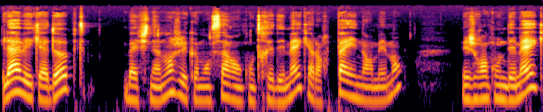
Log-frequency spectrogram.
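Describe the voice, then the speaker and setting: A woman speaks with a very deep, low pitch and lively intonation. The sound is dry and close, with no echo. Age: 30s. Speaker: communications officer sharing dating story. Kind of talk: personal testimony. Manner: hesitant, many fillers.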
